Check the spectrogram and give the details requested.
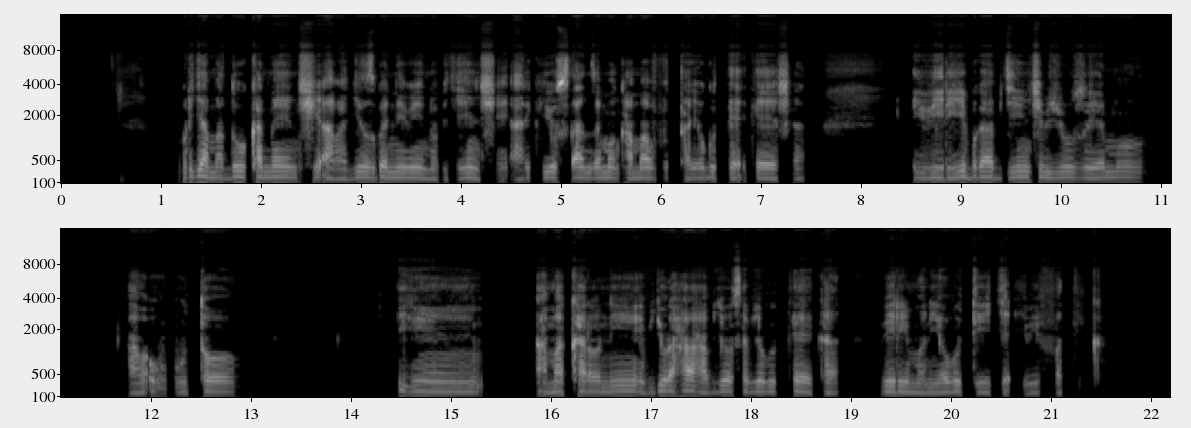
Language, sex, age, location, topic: Kinyarwanda, male, 25-35, Musanze, finance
